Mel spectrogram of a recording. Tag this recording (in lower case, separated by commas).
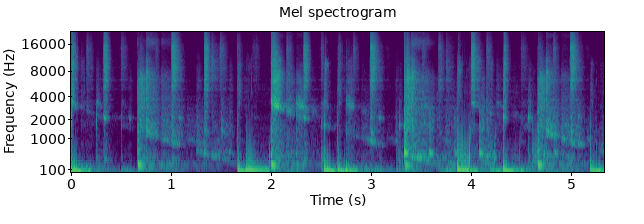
percussion, musical instrument, drum kit, music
